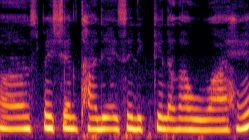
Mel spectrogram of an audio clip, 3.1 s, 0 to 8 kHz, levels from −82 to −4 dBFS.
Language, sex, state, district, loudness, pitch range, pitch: Hindi, female, Haryana, Rohtak, -14 LUFS, 235-255 Hz, 245 Hz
